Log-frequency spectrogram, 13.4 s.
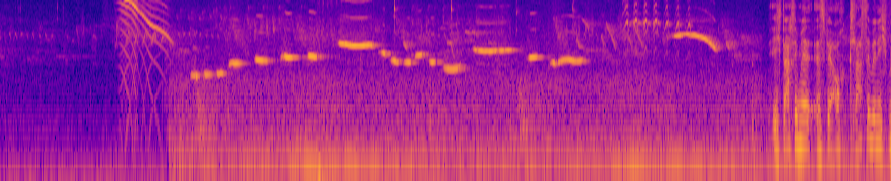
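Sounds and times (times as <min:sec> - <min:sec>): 
low hum: 0:01.7 - 0:05.1
starling whistling song: 0:01.7 - 0:11.3
speech: 0:11.6 - 0:13.3.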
